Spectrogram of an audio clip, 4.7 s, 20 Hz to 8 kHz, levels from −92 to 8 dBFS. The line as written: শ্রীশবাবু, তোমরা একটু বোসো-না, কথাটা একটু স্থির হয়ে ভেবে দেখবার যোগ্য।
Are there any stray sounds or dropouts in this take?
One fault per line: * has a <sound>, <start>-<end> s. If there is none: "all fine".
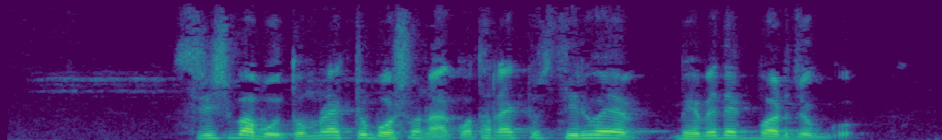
all fine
